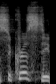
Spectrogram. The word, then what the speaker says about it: sacristy: How was the sacristy today, Matthew? The same as yesterday. Does my vocation seem silly to you, Master Mailer? Absolutely not. You think it's pronounced sacristy? Okay. Sacristy. Okay. Like Socrates.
